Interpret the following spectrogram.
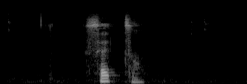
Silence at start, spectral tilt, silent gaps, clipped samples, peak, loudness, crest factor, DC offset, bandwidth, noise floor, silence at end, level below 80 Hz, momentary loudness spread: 0.85 s; -3.5 dB/octave; none; under 0.1%; -12 dBFS; -31 LUFS; 26 dB; under 0.1%; 14.5 kHz; -68 dBFS; 1.05 s; -74 dBFS; 25 LU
